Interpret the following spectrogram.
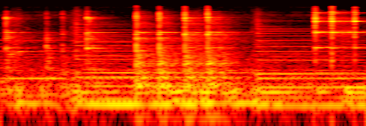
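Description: Metal spoon clinking against the inside of a drinking glass of water as it is dipped and swirled, a quick run of about five clinks in the middle.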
